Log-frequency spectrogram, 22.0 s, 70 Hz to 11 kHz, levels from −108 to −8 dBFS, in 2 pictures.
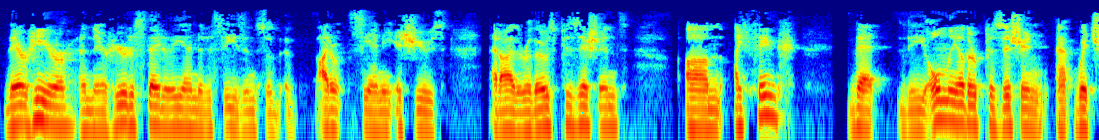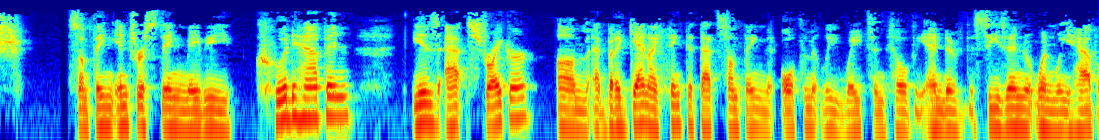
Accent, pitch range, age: American, 100-115 Hz, 30-49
